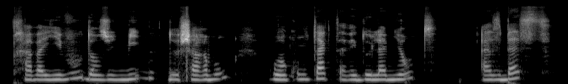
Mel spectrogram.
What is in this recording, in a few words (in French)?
mine de charbon, french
